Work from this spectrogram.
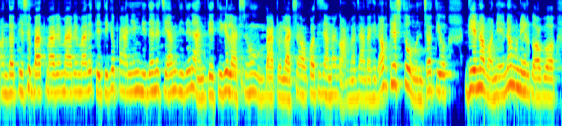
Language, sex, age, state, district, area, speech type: Nepali, male, 60+, West Bengal, Kalimpong, rural, spontaneous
